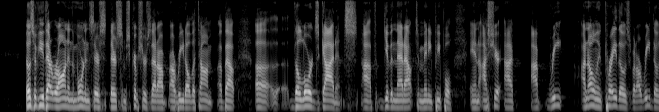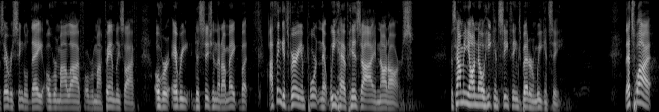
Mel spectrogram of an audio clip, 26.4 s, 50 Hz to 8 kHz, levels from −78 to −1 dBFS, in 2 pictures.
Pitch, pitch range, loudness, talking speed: 145 Hz, 130-160 Hz, -29 LUFS, 215 wpm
